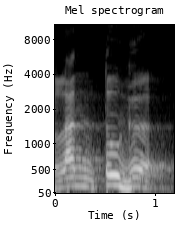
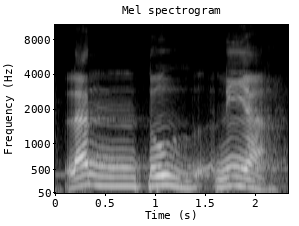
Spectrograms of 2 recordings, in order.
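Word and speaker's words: لن تغني: magdubi, ya, sama seperti lantuge, salah. Ghain itu bukan huruf qalqalah, sehingga bacanya bukan lantuge tapi lantugniya.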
